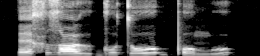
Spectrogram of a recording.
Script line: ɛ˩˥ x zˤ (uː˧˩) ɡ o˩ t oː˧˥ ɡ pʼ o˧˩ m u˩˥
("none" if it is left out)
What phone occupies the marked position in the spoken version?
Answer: ɯː˧˩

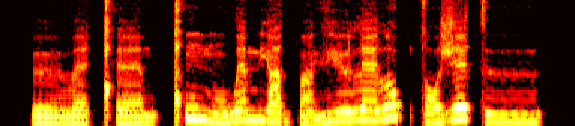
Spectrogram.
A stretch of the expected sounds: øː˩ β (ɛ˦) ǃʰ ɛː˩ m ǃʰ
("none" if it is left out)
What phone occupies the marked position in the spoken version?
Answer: ɛ˩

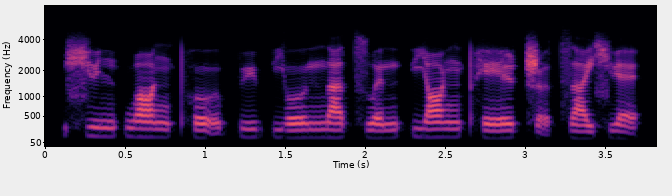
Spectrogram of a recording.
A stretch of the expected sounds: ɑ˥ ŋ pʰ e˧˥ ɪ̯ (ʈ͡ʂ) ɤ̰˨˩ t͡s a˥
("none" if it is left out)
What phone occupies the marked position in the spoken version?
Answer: ʈ͡ʂ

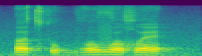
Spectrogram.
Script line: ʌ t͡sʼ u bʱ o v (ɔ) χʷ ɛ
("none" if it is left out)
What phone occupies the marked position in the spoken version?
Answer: o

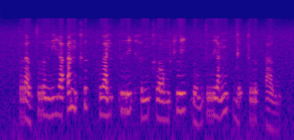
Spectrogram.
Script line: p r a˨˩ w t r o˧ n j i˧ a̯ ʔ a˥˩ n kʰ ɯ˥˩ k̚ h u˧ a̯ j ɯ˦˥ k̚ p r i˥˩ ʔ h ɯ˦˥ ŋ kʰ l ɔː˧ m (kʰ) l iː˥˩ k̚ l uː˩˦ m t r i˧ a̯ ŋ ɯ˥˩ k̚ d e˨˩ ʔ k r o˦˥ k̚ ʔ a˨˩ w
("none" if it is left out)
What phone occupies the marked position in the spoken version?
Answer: kʰ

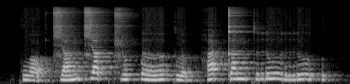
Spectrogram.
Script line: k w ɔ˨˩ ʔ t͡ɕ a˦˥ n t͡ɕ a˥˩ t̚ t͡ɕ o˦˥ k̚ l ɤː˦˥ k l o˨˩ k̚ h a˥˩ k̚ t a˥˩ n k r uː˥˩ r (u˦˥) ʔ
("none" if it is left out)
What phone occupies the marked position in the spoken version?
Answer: u˥˩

